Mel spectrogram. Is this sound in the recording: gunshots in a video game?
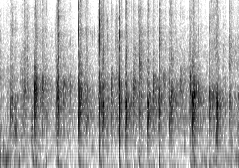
no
